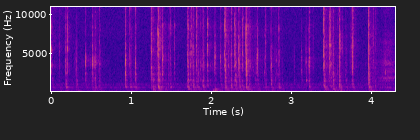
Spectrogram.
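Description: Typing on a computer keyboard while entering commands in a Minecraft let's play: fairly quiet, irregular bursts of key clicks and clacks with short pauses, close to the microphone and with no talk.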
